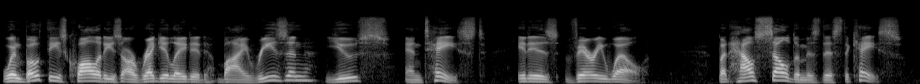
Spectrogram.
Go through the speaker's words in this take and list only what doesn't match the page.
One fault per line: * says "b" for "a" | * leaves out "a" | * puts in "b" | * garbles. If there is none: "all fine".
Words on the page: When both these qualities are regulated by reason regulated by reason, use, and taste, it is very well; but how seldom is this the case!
* leaves out "regulated by reason"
